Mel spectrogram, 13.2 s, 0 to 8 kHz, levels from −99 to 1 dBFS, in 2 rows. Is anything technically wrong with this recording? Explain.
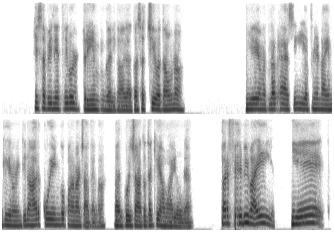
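No, nothing in this speech clip points to a technical fault. No working path is listed to comment on, so there is nothing further to report.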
